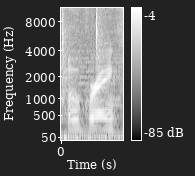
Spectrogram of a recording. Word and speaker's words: Ogre: I'm sorry, my name is pronounced Ogre.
